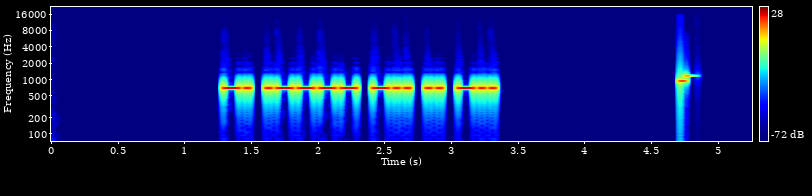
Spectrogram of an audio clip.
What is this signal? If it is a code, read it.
Morse code, heard as a keyed tone, about 30 wpm, 700 Hz. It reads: N1DID
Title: K1USN SST QSO Practice - 30wpm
